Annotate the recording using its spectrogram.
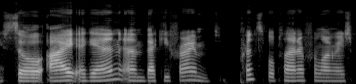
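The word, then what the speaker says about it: Frey: i again am becky fry principal planner for long range planning division this is my email b fry at redmond.gov my last name is pronounced fry but spelled f-r-e-y so from an email's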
